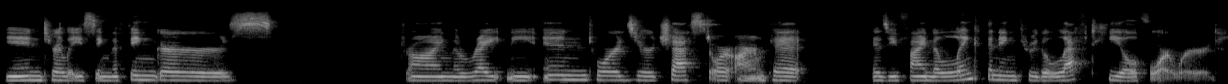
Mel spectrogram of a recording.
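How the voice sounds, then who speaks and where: Slow-paced woman guiding yoga, creaky voice. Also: mid-range voice, little pitch movement, a bit bright. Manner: soothing, measured cueing with audible breaths. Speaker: yoga instructor. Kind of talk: guided yoga and breathing instruction.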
